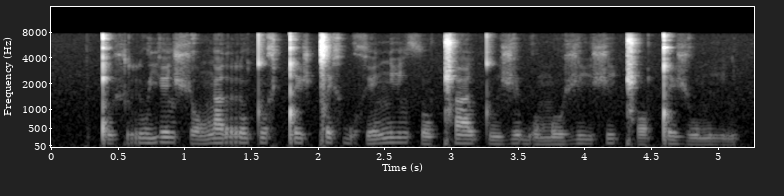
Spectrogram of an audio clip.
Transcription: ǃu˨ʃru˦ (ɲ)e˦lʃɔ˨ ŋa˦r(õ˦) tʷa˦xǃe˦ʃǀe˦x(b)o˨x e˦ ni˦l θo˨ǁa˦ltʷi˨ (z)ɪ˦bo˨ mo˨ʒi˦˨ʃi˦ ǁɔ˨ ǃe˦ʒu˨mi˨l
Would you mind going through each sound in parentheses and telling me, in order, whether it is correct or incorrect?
incorrect: j, incorrect: o˦, correct, incorrect: ʒ

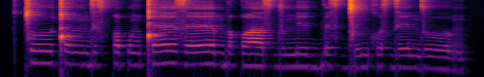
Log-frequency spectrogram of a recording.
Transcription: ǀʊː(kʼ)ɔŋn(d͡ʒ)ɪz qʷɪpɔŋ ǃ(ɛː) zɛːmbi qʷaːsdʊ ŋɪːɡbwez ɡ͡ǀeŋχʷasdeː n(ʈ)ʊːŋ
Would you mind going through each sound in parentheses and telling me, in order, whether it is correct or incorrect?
incorrect: ǃ, incorrect: d, correct, incorrect: d

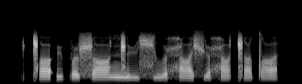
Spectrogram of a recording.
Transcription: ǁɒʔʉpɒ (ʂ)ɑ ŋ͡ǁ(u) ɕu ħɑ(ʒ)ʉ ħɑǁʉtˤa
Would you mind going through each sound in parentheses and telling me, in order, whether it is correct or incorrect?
correct, incorrect: ʉ, incorrect: ʃ

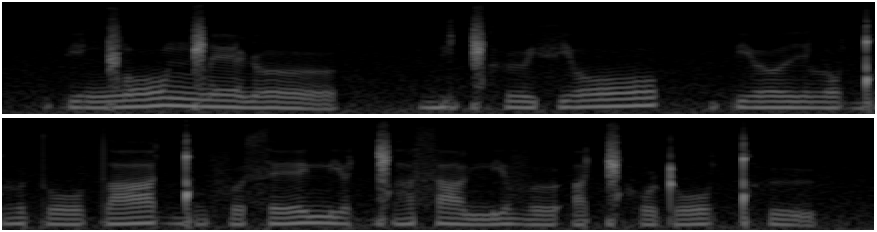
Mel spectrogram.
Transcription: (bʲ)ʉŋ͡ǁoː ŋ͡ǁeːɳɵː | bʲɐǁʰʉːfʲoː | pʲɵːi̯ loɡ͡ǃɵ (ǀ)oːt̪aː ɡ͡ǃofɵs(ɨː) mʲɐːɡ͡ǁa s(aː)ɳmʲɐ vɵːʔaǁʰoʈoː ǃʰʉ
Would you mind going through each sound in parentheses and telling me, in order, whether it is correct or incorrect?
incorrect: pʲ, incorrect: t̪, incorrect: eː, correct

